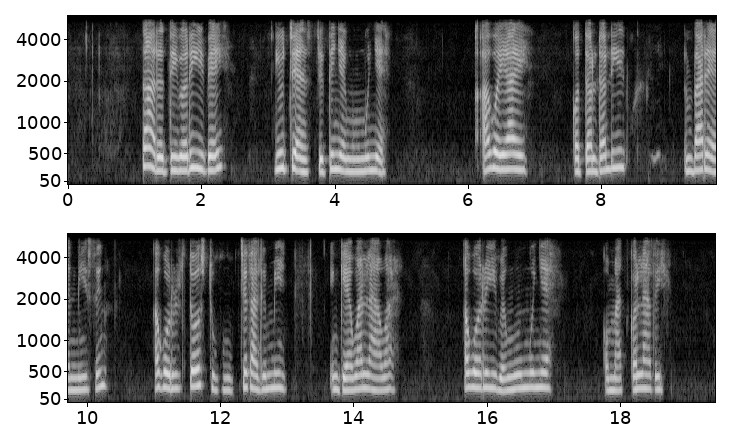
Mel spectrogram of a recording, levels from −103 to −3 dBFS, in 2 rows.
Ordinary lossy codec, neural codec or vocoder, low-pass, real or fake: none; codec, 16 kHz, 4.8 kbps, FACodec; 5.4 kHz; fake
